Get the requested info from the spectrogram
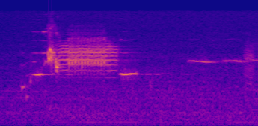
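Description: A Red-winged Blackbird gives a few sharp opening notes, then a harsh, buzzy trill lasting about half a second; a thin, high whistle follows from another bird.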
